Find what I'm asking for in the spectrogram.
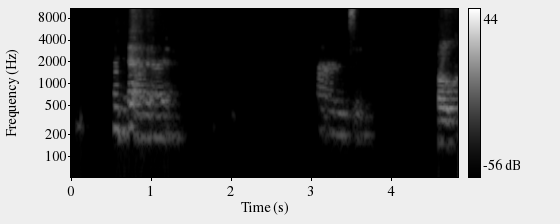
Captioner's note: people chuckling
